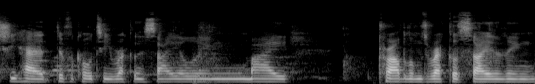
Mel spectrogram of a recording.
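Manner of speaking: ordinary delivery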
